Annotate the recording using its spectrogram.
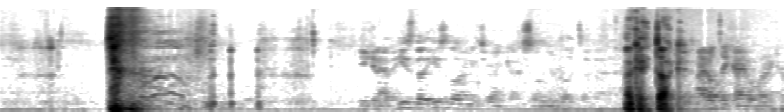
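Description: A middle-aged man asks a question into a microphone.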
